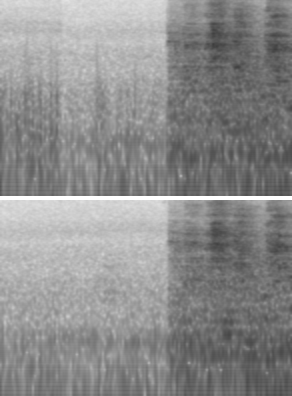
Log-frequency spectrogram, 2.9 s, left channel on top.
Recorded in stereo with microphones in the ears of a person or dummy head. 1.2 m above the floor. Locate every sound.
1.7 s a bird: 65° left (ahead or behind), 1.2 m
